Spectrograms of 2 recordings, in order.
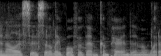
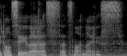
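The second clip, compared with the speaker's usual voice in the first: hushed, slow mock reproach; low and slow mock scold; whispered mock reproach; soft mock scold; 5 semitones lower, 6 dB quieter than usual. Real, not acted. Scolding friend jokingly.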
